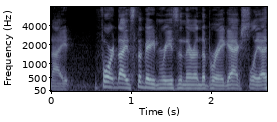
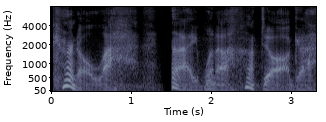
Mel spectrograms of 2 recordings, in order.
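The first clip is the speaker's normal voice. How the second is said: very deep, slow, drawn-out soldier voice, breathy endings; 11 semitones lower, 10 dB quieter than usual. Power washing in a game, joking: Solid Snake voice. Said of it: "This is becoming a character all on their own".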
